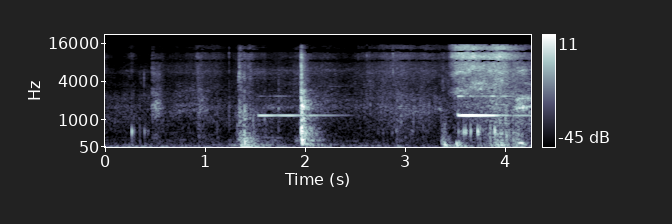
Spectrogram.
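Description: Car door being opened and shut as someone climbs into a Maserati Ghibli: a low thump, then a sharp latch click, with the car's electronic chime sounding for about a second, and a rustle with the chime again near the end.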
